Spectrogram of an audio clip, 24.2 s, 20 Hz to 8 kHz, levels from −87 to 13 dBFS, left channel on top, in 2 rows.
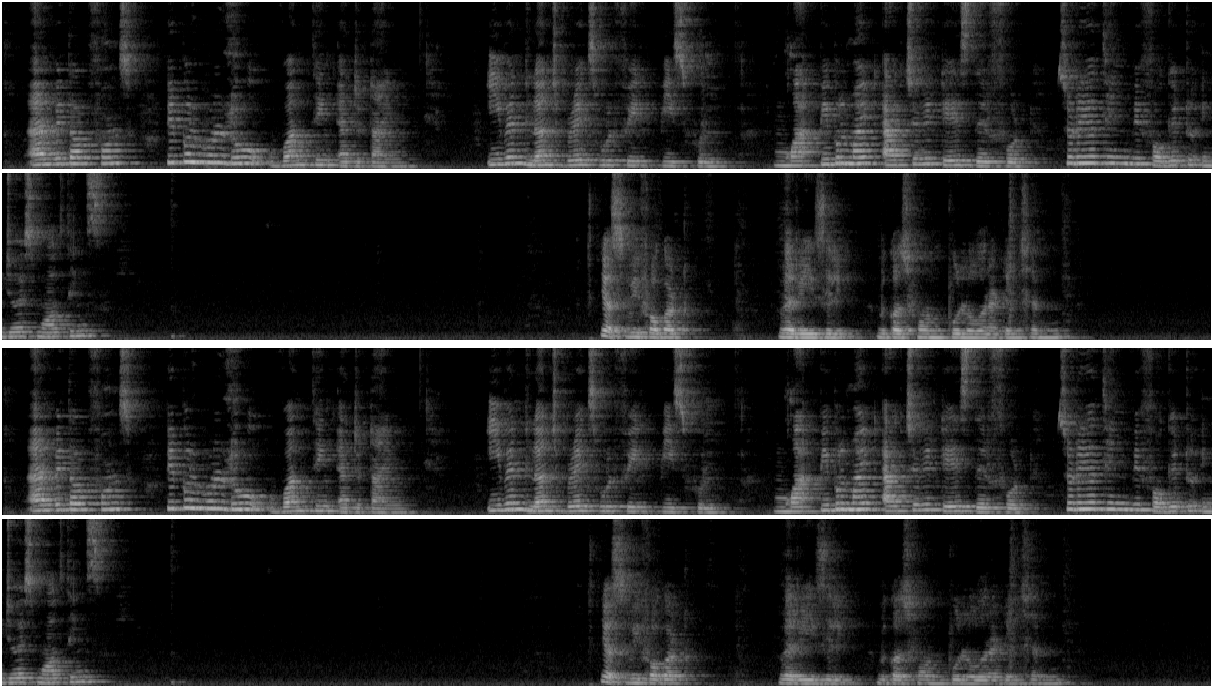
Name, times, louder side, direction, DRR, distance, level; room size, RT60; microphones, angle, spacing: voice 1, 0.2-1.3 1.6-4.1 4.9-7.2 7.7-10.3 10.6-13.1, right 1 dB, 5° right, 0.8 m, -29 dB
voice 2, 18.1-18.9 19.9-20.6 20.8-22.7, left 4 dB, 60° left, 1.6 m, -29 dB
13.5 x 5.1 x 5.2 m
head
